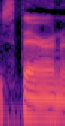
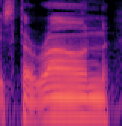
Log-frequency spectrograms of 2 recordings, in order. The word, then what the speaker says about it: Theron: like Charlie's theren is one who always gets it both ways Charlie Theron or Charlie theone uh you know we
